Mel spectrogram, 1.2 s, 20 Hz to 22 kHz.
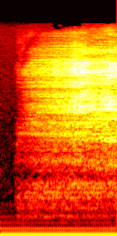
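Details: Barn owl at a nest in Catalonia, live cam, 12 December 2021, amid prey deliveries of a bird and a rodent: a harsh, noisy hissing screech that rises in loudness and is cut off after about one second.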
